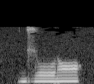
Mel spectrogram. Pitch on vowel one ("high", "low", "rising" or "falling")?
low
